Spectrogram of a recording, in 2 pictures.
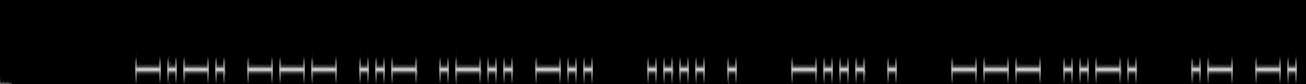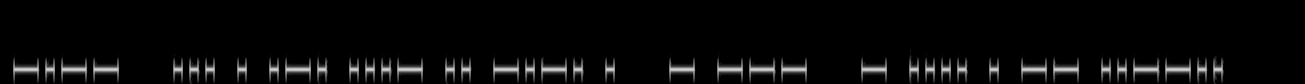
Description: Morse code, heard as a keyed tone, about 15 wpm, 700 Hz. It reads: COULD HE BE OF ANY SERVICE TO THEM?
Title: Sentences from Top 1000 Words - Review Part 4 - 15wpm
